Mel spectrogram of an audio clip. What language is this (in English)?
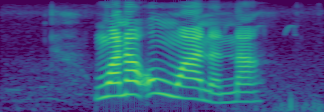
Tsonga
